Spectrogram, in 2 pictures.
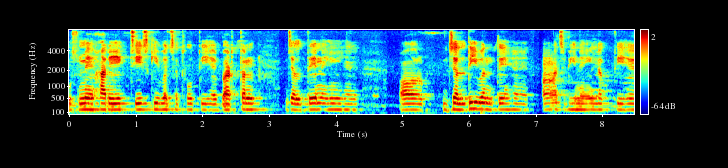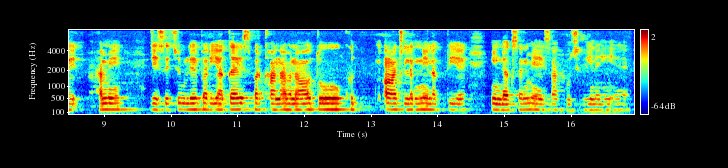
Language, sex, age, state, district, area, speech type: Hindi, female, 45-60, Uttar Pradesh, Lucknow, rural, spontaneous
